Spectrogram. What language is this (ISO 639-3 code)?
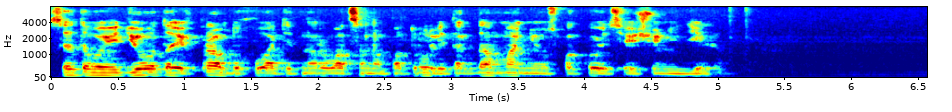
rus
